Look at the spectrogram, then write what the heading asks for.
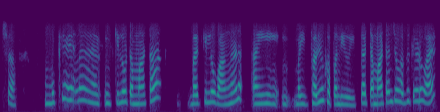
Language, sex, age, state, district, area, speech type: Sindhi, female, 30-45, Rajasthan, Ajmer, urban, conversation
